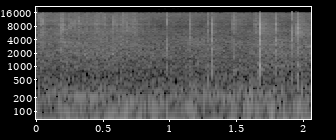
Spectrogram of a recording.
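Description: Paper crinkles close up.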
